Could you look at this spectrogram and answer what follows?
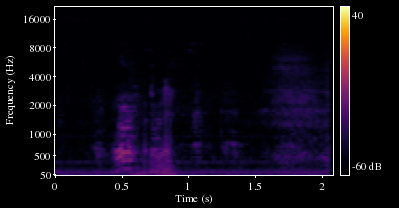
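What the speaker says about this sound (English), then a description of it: "Trying to keep the dog from running out of the house." A dog in a house gives a brief whimpering, yipping sound, faint and close, with a low steady hum underneath and no talking.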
